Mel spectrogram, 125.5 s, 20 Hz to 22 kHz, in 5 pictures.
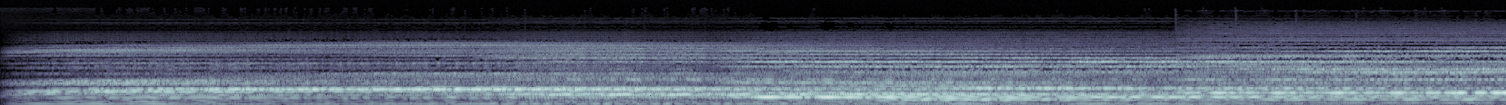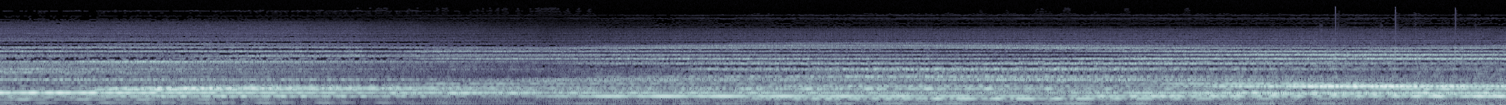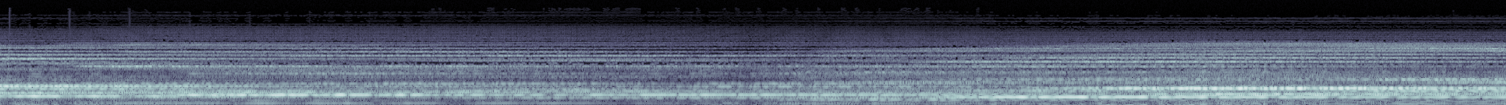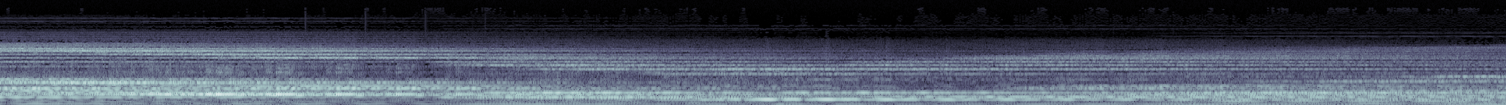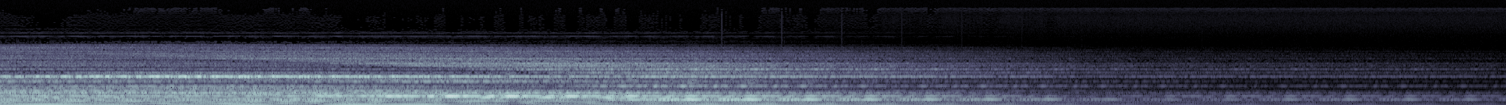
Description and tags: evolving drone pad
Infinitely evolving drone made with Ableton and a combination of freeware synths. Sounds a bit like throat singing. Pitch changes are synced to 20bpm. No audio processing has been done other than cross fading.
ambient, haunting, synth, drone, pad, space, soundscape, evolving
